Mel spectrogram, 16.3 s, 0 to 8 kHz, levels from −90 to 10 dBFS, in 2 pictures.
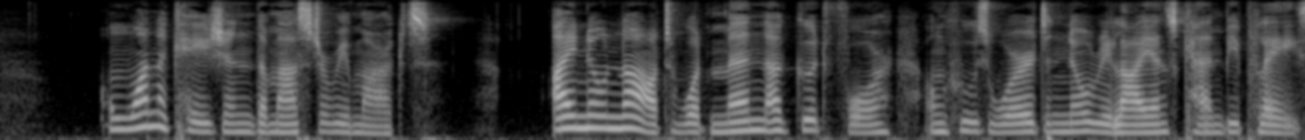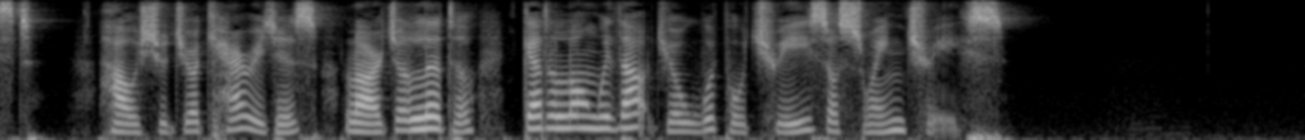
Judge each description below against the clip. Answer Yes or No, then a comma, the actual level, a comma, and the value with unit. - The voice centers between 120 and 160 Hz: No, high, 190 Hz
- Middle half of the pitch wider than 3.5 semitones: Yes, average, 4.3 semitones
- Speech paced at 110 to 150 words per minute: Yes, average, 140 wpm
